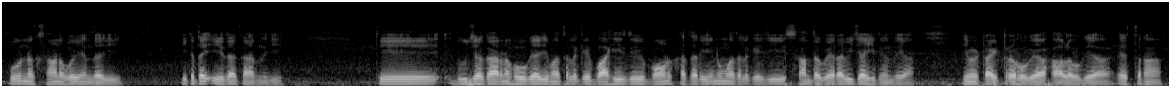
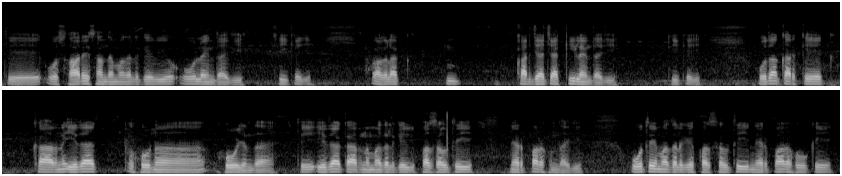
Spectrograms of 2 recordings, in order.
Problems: none marked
